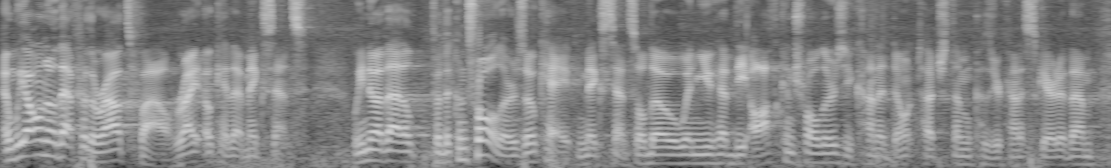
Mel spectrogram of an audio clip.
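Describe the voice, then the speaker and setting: A man talks at a very fast pace with hardly any pauses. Audible room echo surrounds his voice. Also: fairly low pitch for a man. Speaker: conference speaker. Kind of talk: conference talk.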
